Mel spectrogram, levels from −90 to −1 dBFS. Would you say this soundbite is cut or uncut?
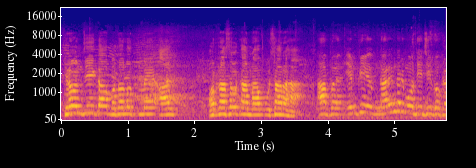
cut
